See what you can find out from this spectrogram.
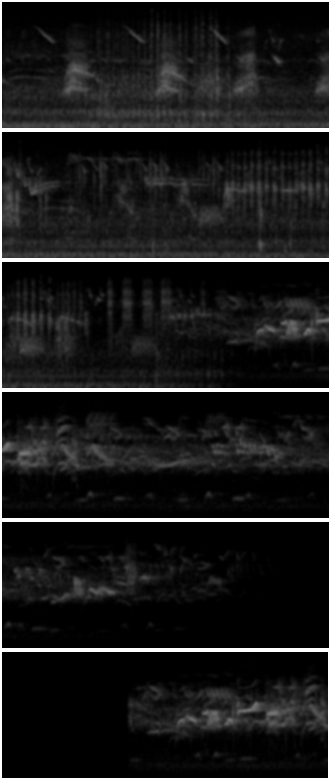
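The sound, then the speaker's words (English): A starling sings a long, busy stream of clicks, whistles, warbles and mimicked calls, fairly loud, with a brief silent pause before the varied chatter resumes. “So, follow your local starling and see if you can identify these mimicking masters.”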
